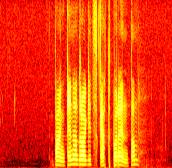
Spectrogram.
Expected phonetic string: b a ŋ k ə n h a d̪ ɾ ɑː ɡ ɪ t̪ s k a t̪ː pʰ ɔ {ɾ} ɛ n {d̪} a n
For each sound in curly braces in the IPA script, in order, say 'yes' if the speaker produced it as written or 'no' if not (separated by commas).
yes, no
